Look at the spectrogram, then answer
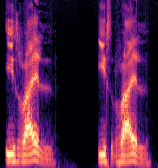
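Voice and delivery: Israel with a rolled R; double R after S. Shown as a demonstration. Teacher models R after S in Israel, trilled. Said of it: "pero suena doble".

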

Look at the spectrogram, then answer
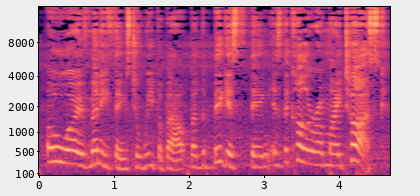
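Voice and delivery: loud, lamenting animal voice; woeful rhinoceros. Acted. Rhinoceros telling the father its sorrows, woeful. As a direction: bemoan it loudly, pitch slightly lifted.

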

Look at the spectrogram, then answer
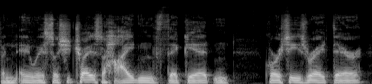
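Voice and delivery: ordinary talk, nothing marked

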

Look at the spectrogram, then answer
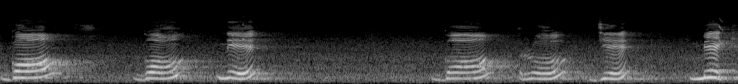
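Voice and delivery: slow syllable counting. Shown as a demonstration. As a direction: tap out গ, গ, নে, গ, র, জে, মেঘ one beat each. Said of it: "দেখো এখানে খেয়াল করো". (মাত্রা ভেঙে ভেঙে উচ্চারণ)

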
